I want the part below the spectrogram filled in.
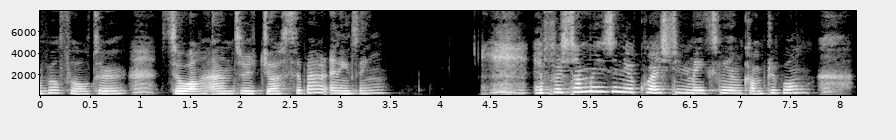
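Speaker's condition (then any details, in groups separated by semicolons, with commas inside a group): Cerebral palsy; eats, chews and swallows normally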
